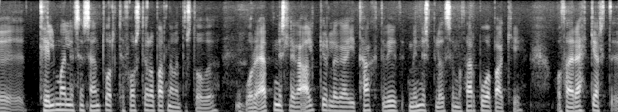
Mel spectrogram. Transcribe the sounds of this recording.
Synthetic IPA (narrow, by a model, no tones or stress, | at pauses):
t̪ʰɪlmaːjlɪnsɛmsɛnt̪vɔɾʏ̥t̪ʰɪlfɔrst̪jɔɾawpaɾt̪namɛnt̪ast̪ɔːvʏ | vɔ̰ɾʏɛpnɪslɛɣa̰ʔa̰lcœɾʏlɛɣait̪ʰaxt̪vɪðmɪnːɪsplœɥðsɛmaθaɾpuːapaːcʰɪ̰ɔ̰ɣθaðɛɾɛhcɛr̥t̪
